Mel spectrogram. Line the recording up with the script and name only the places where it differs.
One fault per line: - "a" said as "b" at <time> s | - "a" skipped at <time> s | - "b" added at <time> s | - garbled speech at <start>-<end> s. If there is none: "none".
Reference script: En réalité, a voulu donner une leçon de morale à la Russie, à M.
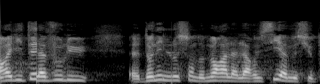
none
